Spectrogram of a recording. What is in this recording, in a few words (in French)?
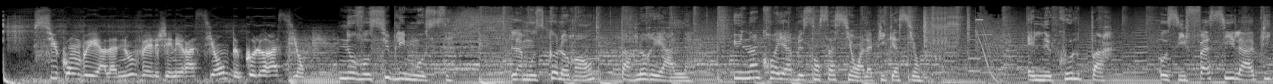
publicite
